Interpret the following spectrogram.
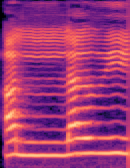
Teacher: panjangnya dua harakat satu alif atau dua dua ketukan. Kemudian secara makhraj ya, karena ini huruf mad, ingat ya, setiap huruf mad berarti masuk aljaub. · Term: mad th'i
